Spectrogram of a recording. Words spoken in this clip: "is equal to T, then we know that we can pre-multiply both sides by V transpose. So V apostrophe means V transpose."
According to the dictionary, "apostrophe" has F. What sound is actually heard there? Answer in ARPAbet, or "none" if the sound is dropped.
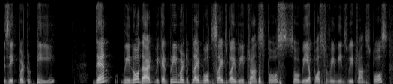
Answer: F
